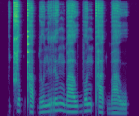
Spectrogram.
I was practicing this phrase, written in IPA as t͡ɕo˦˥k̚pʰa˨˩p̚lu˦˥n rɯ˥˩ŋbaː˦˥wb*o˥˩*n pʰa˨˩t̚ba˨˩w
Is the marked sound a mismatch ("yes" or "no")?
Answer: no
